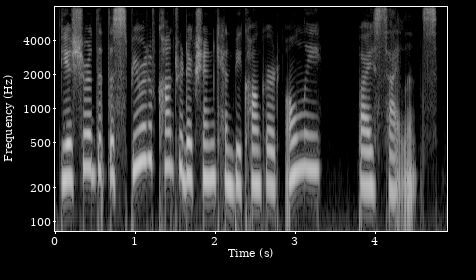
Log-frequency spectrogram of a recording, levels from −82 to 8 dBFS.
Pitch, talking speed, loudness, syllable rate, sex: 250 Hz, 160 wpm, -21 LUFS, 5.7 syllables/s, female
